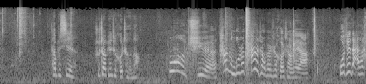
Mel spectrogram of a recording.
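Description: Another young woman answers with agitation.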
